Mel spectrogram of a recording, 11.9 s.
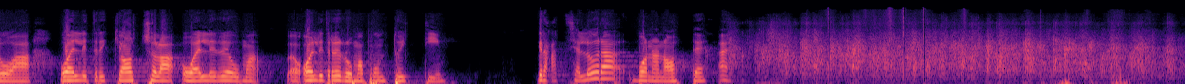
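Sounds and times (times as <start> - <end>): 
speech: 0.0 - 4.5, 5.4 - 7.8
audience applause: 7.3 - 11.8.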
